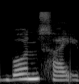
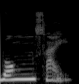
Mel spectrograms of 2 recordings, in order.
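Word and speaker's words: 盆栽: Nah, itu dibacanya tetap N. Bonsai bukan bongsai tapi bonsai.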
